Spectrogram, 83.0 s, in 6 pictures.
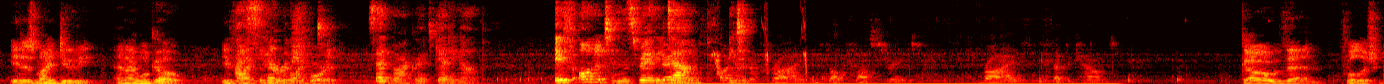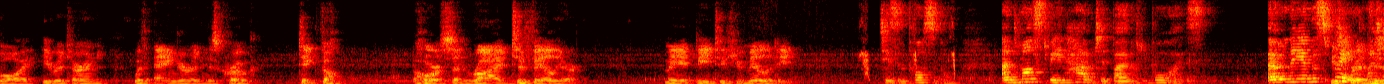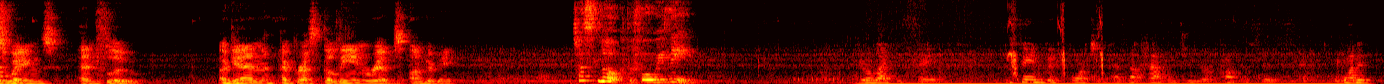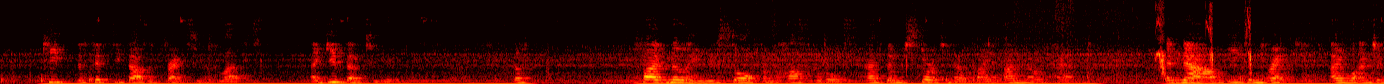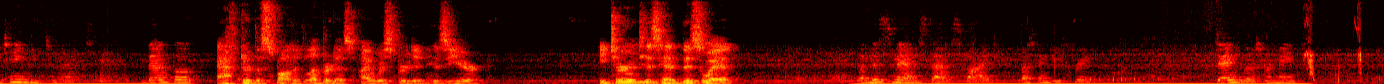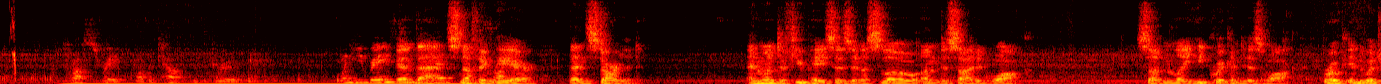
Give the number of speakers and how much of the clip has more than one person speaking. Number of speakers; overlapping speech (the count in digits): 3, about 5%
